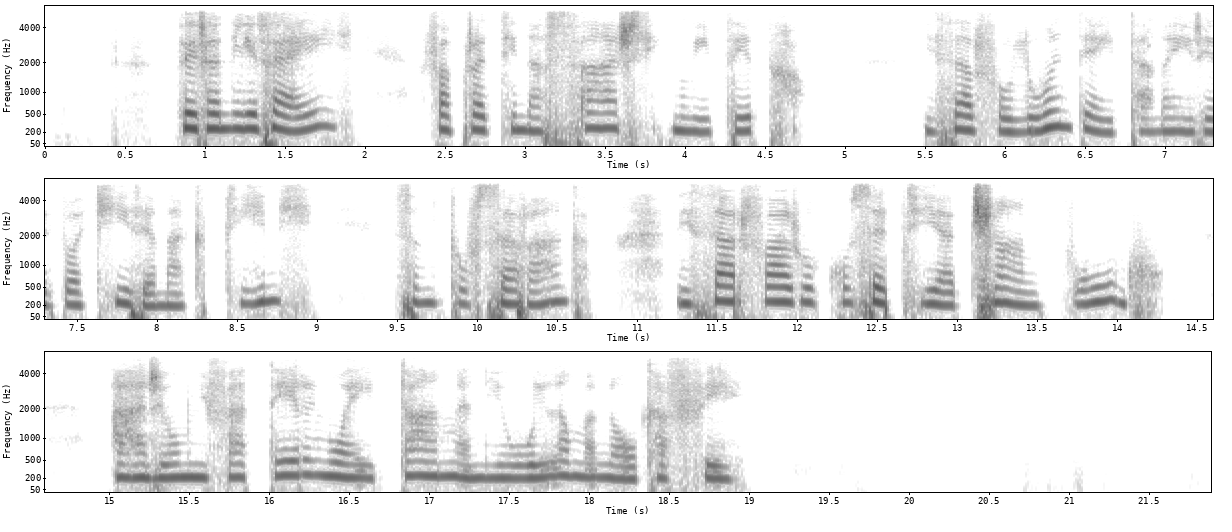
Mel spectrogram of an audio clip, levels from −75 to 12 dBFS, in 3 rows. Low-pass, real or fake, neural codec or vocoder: 5.4 kHz; fake; codec, 16 kHz in and 24 kHz out, 0.6 kbps, FocalCodec, streaming, 4096 codes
